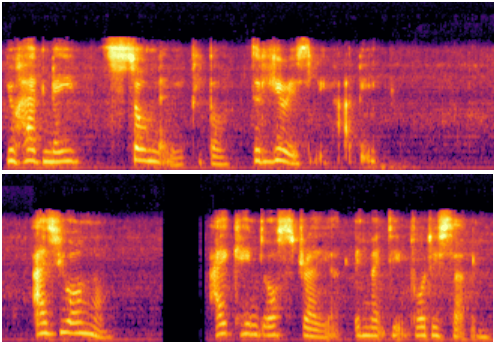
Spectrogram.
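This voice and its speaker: A woman plays an elderly woman speaking with heartfelt conviction, first to a crowd of reporters and then to the woman she loves. Her voice is very husky and breathy. The recording sounds dull and lo-fi. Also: fairly high pitch, measured pace. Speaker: cast member in an audio drama. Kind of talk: amateur audio drama acting.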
